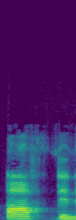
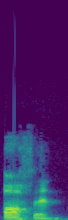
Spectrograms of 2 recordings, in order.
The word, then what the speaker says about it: often: say often it's not often it's often you don't pronounce the T so it's my little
